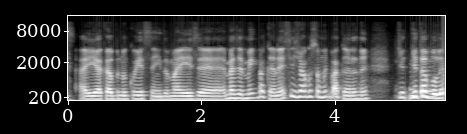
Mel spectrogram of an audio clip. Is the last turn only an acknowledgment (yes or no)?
yes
